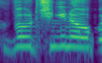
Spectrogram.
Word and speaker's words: Vocino: It's Vocino, but I honestly, either way, my name has been butchered so much.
